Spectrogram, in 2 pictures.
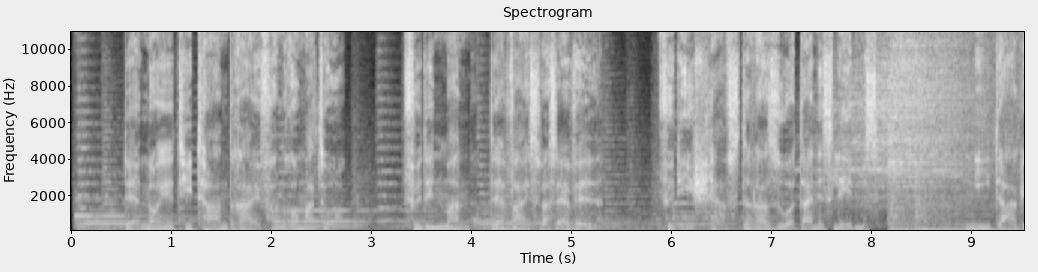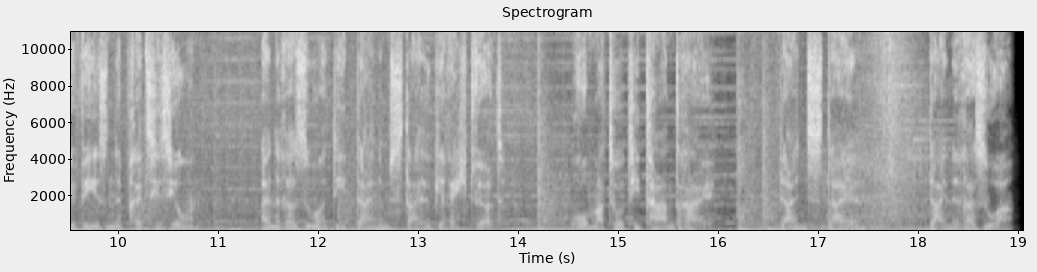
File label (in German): Werbung Rasierer; Titan; LOFT VOICES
